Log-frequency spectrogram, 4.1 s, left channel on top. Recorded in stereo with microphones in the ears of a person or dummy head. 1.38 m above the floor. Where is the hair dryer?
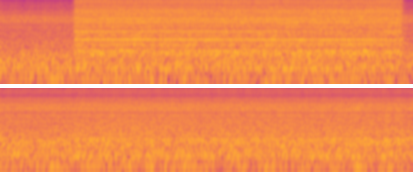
90° left, 2.5 m.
